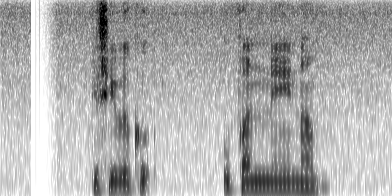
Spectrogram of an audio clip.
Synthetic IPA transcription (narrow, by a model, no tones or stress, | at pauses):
pisiʋɐku | upɐnːeːnɐm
